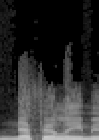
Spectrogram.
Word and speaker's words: Nephilim: But Nephilim is the Hebrew word transliterated. Just take the Hebrew letters and put them into English letters so we can pronounce it basically the way the Hebrews would.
